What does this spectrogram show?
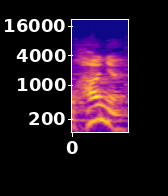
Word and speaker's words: Hannya: E no Japão, a adaptação da pronúncia de Prania, ela ficou como Rania.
